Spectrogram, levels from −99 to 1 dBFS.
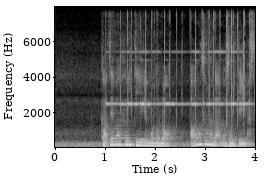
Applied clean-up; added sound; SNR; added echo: none; Bell; 12 dB; reverberation time 0.9 s.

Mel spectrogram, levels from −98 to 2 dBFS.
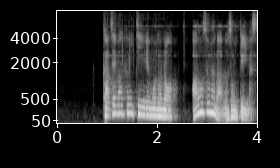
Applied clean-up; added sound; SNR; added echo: neural mask model DeepFilterNet 3.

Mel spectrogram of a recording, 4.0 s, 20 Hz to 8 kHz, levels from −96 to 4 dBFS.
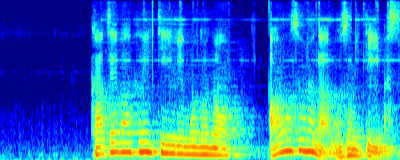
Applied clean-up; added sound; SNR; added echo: neural separator model SepFormer DNS4.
